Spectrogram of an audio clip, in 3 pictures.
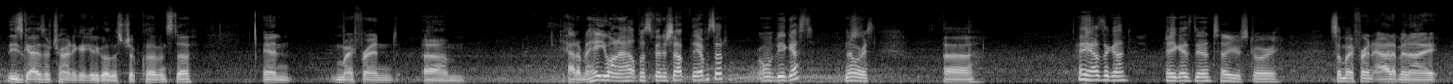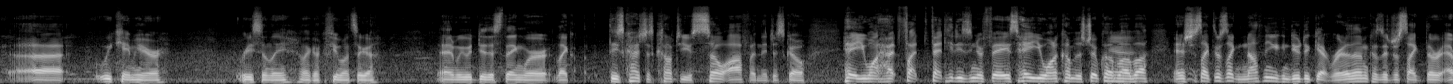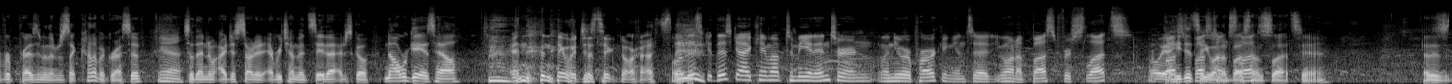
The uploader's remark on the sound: Recorded on the Las Vegas Strip at 1:00AM.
